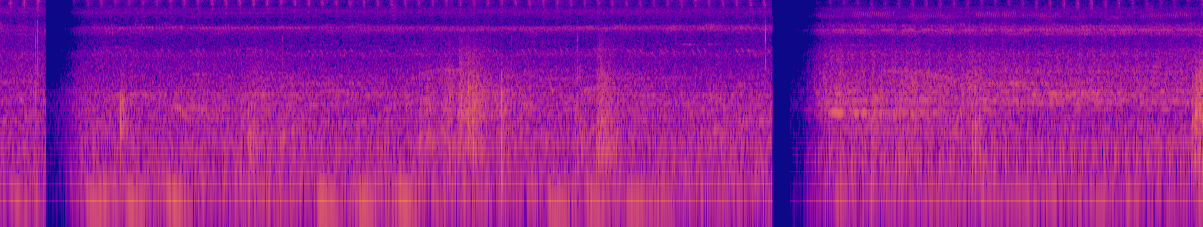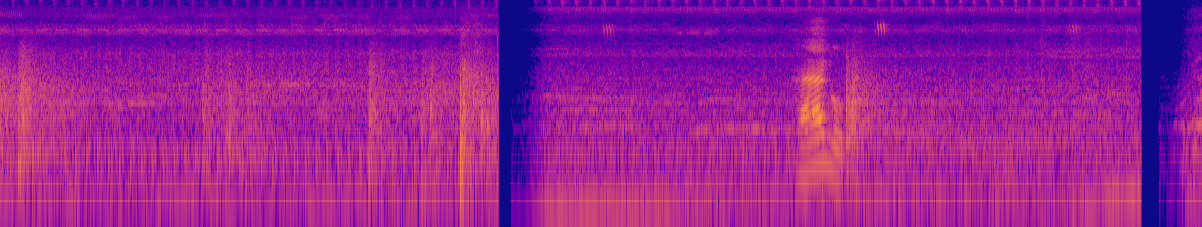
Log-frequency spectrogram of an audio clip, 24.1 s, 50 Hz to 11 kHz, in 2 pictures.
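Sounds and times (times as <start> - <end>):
insects chirping: 0.0 - 24.0.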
